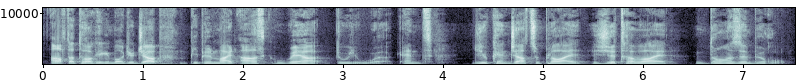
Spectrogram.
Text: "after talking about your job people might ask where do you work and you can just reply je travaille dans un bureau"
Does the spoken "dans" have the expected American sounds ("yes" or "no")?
no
